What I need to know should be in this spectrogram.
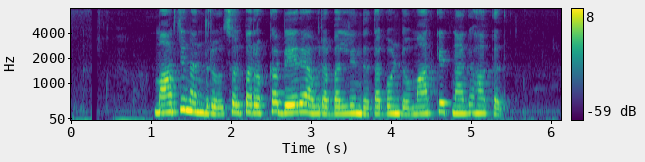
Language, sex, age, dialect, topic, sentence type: Kannada, female, 41-45, Northeastern, banking, statement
